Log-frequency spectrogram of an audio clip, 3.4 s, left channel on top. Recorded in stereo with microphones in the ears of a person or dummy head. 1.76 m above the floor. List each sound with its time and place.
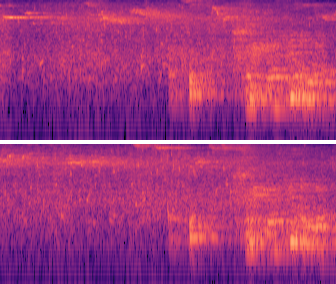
1.7 s laughter: 20° left (ahead or behind), 2 m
